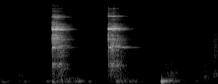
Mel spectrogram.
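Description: household object, glasses clinking

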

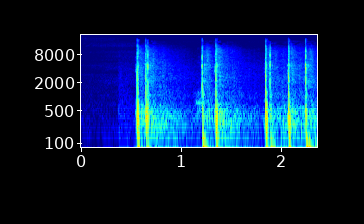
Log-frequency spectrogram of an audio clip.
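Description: sound effect, fireworks exploding

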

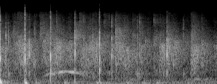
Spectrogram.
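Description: crowd, audience round of applause

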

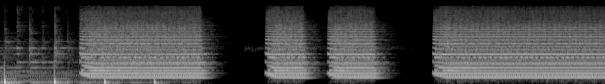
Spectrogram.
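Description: vehicle, train horn

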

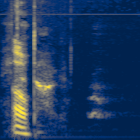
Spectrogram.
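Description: animal, dog barking

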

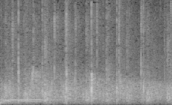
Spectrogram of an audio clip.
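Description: crowd, audience applause

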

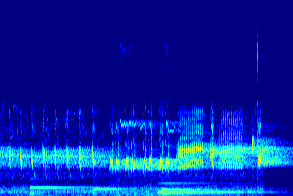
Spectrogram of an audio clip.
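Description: bird, birds chirping outside

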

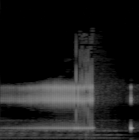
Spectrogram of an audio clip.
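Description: signal or alarm, telephone call ringing through

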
